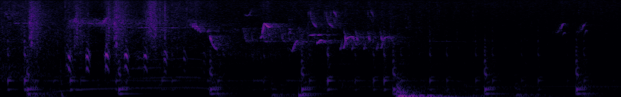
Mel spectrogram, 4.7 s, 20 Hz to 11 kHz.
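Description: Video game duck from Caveman2Cosmos giving a series of short, nasal quacking calls in quick succession, moderately close over a quiet, tonal game backdrop.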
